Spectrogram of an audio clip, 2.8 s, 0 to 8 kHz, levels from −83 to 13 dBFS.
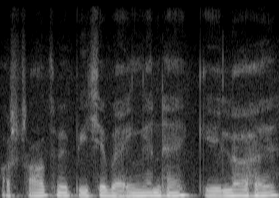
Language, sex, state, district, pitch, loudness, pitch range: Hindi, male, Bihar, Patna, 120 Hz, -14 LUFS, 115-120 Hz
